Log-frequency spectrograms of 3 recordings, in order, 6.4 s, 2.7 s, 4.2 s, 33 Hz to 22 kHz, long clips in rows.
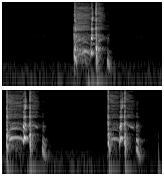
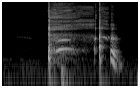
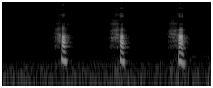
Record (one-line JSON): {"three_cough_length": "6.4 s", "three_cough_amplitude": 12634, "three_cough_signal_mean_std_ratio": 0.3, "cough_length": "2.7 s", "cough_amplitude": 6185, "cough_signal_mean_std_ratio": 0.45, "exhalation_length": "4.2 s", "exhalation_amplitude": 2891, "exhalation_signal_mean_std_ratio": 0.26, "survey_phase": "beta (2021-08-13 to 2022-03-07)", "age": "45-64", "gender": "Female", "wearing_mask": "No", "symptom_cough_any": true, "symptom_runny_or_blocked_nose": true, "symptom_fatigue": true, "symptom_fever_high_temperature": true, "symptom_headache": true, "symptom_other": true, "symptom_onset": "3 days", "smoker_status": "Never smoked", "respiratory_condition_asthma": false, "respiratory_condition_other": false, "recruitment_source": "Test and Trace", "submission_delay": "2 days", "covid_test_result": "Positive", "covid_test_method": "RT-qPCR", "covid_ct_value": 16.1, "covid_ct_gene": "ORF1ab gene", "covid_ct_mean": 16.7, "covid_viral_load": "3400000 copies/ml", "covid_viral_load_category": "High viral load (>1M copies/ml)"}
